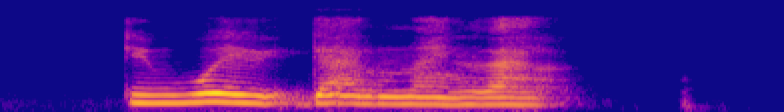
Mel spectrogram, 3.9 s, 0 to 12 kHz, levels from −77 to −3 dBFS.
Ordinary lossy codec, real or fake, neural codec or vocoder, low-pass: Opus, 32 kbps; fake; codec, 16 kHz, 0.5 kbps, FunCodec, trained on LibriTTS, 25 frames a second; 7.2 kHz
